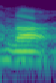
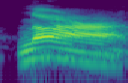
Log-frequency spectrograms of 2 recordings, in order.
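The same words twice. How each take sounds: First: The ain is articulated too weakly. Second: The ain is pressed very hard. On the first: "Jangan pula terlalu lemah" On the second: "Jangan terlalu ditekan. Na, salah"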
